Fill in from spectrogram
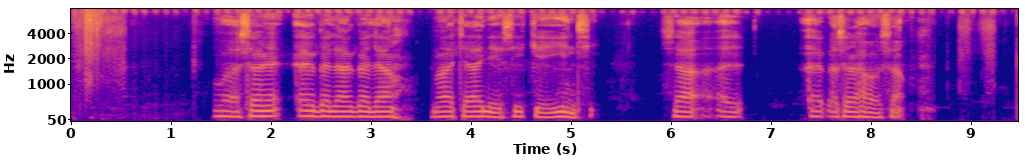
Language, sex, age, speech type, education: Hausa, male, 46-60, read, secondary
